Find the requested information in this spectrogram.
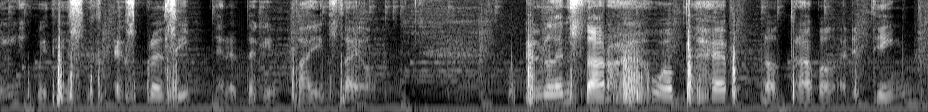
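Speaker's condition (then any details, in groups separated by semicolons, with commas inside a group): No condition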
